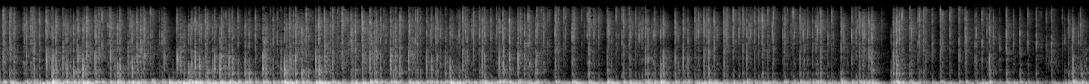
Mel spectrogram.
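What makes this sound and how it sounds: Long acrylic nails and fingertips tap fast on a thin, solid white plastic cutting board with a green rim, lying flat on a cork coaster. The result is a dense, uneven stream of quick taps: low, hollow thuds with bright, clicky nail strikes on top. The tapping continues steadily for about eleven seconds, with brief dips in between.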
